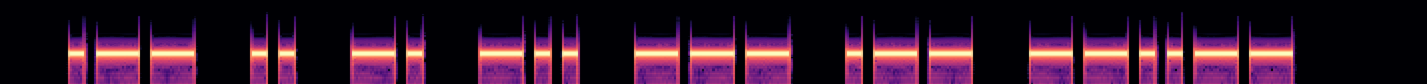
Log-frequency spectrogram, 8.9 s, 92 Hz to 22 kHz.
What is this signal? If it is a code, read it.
Morse code, heard as a keyed tone, about 14 wpm, spaced as for 12 wpm, 680 Hz. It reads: WINDOW,
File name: Morsekurs / Witze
